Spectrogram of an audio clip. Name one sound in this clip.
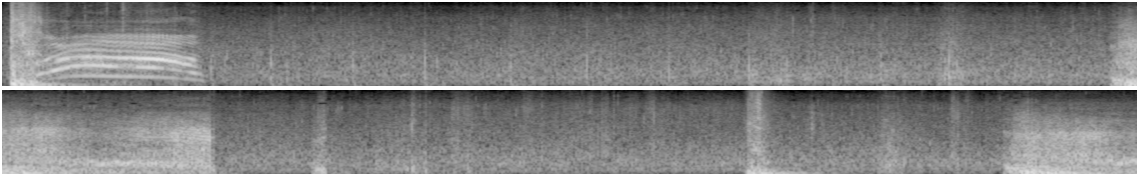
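Water rushes and gurgles steadily nearby.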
